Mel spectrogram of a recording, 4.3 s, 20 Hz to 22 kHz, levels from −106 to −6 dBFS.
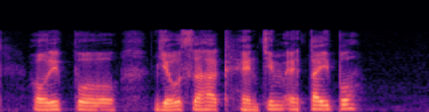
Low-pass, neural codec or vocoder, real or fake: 7.2 kHz; vocoder, 22.05 kHz, 80 mel bands, WaveNeXt; fake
